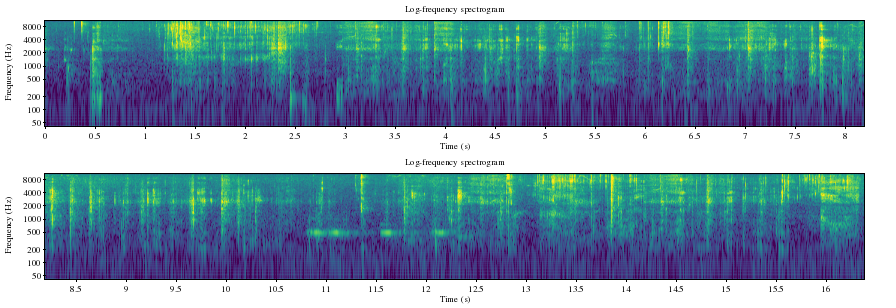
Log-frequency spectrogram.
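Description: A person biting into and chewing a sauce-coated chicken drumstick, with many small clicks and crackles of eating throughout.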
